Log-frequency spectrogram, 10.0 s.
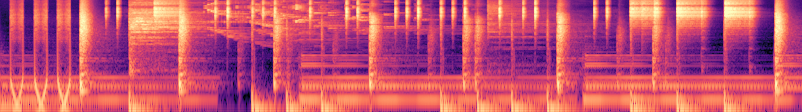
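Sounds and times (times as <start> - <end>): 
Simmons SD1200 drum machine R n B beat: 0.1 - 9.9.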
